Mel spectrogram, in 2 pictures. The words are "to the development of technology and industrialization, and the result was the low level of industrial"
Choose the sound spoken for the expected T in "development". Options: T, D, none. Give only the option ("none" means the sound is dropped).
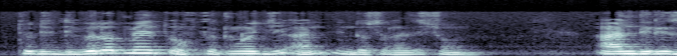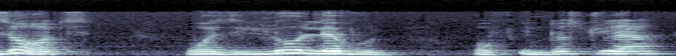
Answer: T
